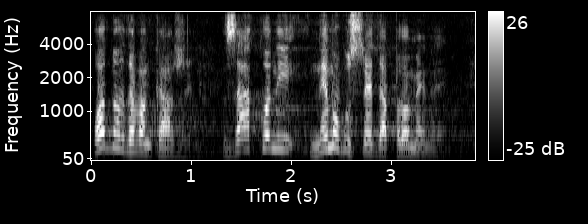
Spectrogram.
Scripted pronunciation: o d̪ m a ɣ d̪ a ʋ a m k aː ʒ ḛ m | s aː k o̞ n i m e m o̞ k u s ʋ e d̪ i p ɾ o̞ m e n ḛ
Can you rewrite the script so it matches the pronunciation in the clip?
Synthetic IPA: o d̪ m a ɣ d̪ a ʋ a m k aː ʒ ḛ m | z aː k o̞ n i n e m o̞ ɡ u s ʋ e d̪ a p ɾ o̞ m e n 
